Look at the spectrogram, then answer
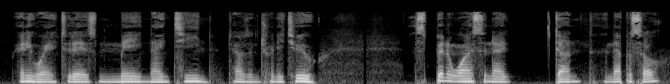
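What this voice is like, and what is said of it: Slightly unhealthy, sick-sounding voice. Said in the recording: “My voice is a little bit not healthy. Something about the cold weather.”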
